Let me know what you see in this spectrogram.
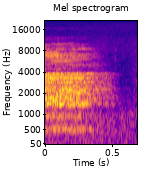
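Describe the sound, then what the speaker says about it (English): A single breathy yawn, close and fairly quiet, lasting under a second and tapering off, from a person tired late at night around midnight. "excuse me if I'm yawning, it's midnight here"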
